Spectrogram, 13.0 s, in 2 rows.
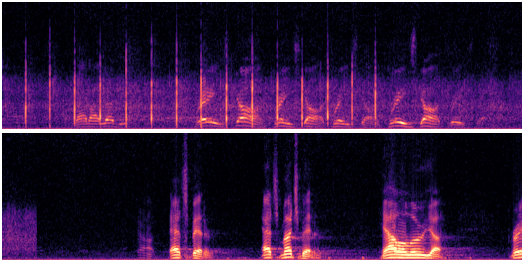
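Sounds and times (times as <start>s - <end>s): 
rhythmic hand claps: 0.0s - 6.8s
speech: 1.0s - 1.8s, 2.4s - 5.9s, 8.3s - 10.6s, 11.2s - 12.1s.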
